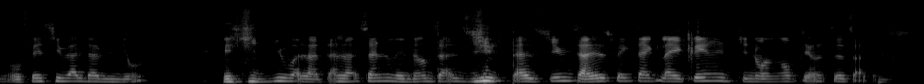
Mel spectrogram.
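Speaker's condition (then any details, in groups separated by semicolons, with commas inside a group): Dystonia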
